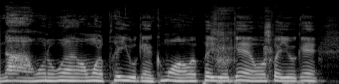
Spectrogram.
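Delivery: acted crying, angry, whiny child voice, high, loud. Retelling begging his father for another game as a kid: imitating own childhood tantrum. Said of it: "I'm crying, getting all mad, like, throwing a tantrum".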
